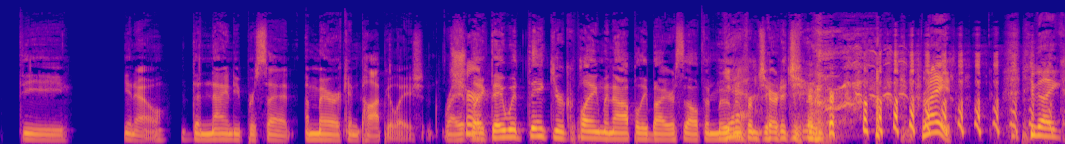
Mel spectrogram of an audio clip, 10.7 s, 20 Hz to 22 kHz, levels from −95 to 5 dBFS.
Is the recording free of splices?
no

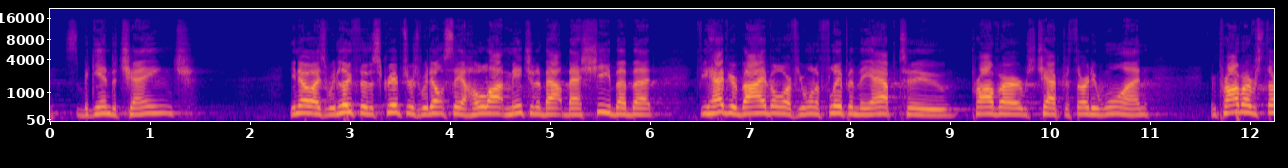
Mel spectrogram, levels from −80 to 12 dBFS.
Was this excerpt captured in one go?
yes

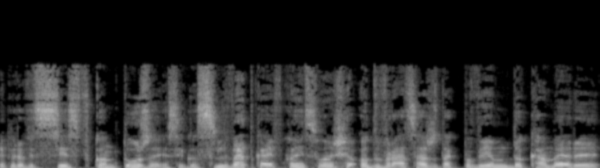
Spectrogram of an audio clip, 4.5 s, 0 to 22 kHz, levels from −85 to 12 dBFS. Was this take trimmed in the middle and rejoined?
no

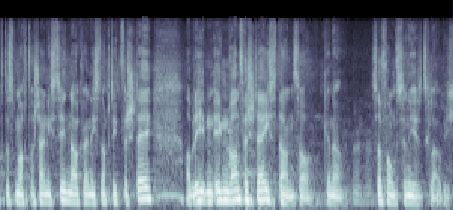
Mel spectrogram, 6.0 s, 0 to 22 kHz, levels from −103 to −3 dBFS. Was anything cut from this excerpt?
no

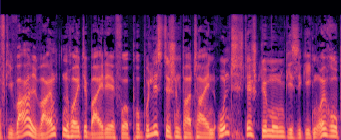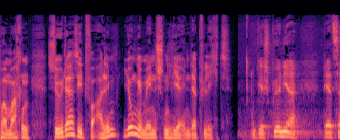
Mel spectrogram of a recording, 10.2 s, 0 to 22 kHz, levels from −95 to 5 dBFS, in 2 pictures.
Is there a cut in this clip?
no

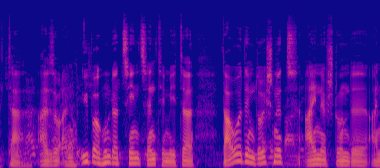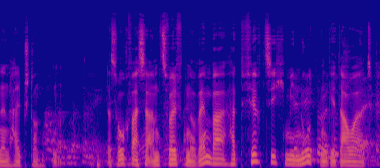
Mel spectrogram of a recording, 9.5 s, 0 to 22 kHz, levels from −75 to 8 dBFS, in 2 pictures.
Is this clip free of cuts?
no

